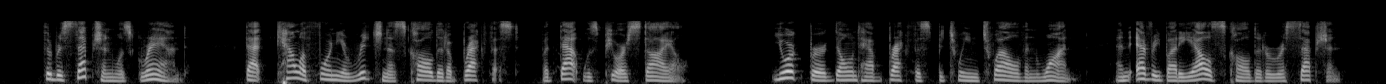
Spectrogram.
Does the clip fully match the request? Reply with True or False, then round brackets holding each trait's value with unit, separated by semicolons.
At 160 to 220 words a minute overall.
False (135 wpm)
